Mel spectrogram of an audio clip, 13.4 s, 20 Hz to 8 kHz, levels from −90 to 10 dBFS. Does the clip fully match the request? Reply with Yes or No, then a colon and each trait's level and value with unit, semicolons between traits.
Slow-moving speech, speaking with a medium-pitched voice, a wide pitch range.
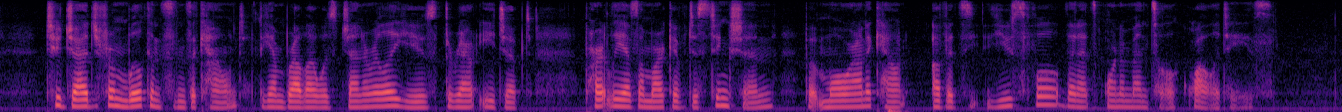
No: slow, 130 wpm; medium, 165 Hz; narrow, 2.5 semitones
